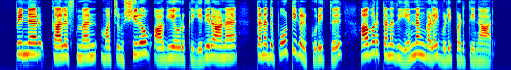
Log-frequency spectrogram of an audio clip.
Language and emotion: Tamil, neutral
